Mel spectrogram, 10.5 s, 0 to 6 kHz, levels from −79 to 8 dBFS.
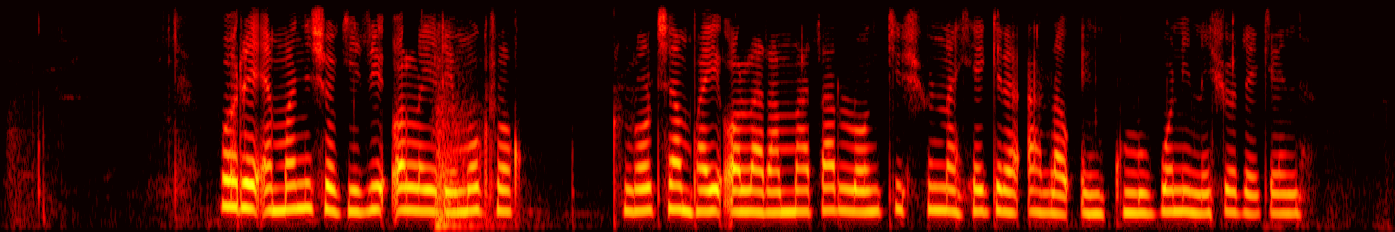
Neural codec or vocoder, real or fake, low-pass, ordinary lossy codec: none; real; 5.4 kHz; none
